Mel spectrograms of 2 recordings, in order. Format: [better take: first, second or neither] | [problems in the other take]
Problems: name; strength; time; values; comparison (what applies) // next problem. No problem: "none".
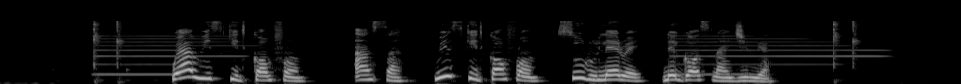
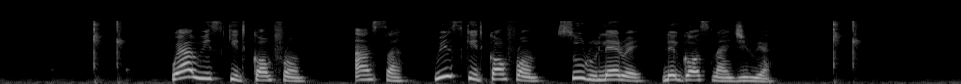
second | noise reduction (classical method Wiener filter)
